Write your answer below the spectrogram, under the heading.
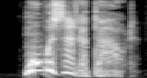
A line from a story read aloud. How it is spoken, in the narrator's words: whispered Ron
